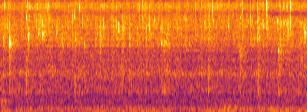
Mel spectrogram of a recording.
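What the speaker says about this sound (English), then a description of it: "allow it to fry along with the onions" Onions fry in a pan for tomato rice, giving a steady, close, crackling sizzle that continues throughout with small pops and no voices.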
